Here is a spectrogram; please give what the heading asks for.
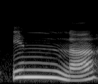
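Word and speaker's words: إِنَّ: Kita harus mengucapkannya inna. Jangan innal abrar. Langsung innal abrar. Hanya sekedar gunnahnya. Ini tidak boleh.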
